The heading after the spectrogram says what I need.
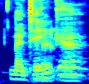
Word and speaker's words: Mantegna: Mantegna?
